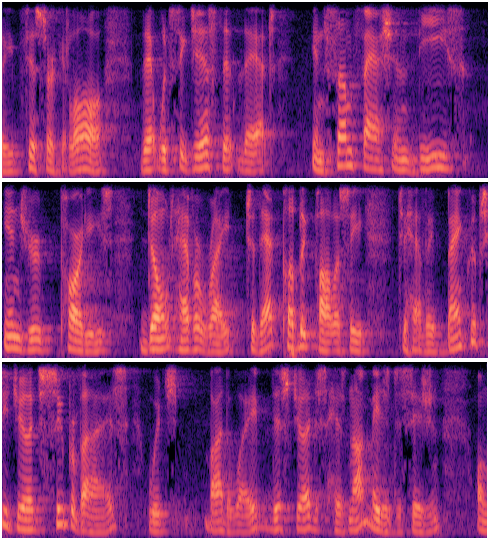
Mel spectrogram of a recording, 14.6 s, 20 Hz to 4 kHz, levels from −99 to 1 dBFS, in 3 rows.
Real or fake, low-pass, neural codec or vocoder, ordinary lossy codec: real; 3.6 kHz; none; Opus, 64 kbps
